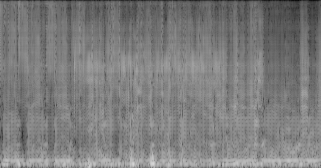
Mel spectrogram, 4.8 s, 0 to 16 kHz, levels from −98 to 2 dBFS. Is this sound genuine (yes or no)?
no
